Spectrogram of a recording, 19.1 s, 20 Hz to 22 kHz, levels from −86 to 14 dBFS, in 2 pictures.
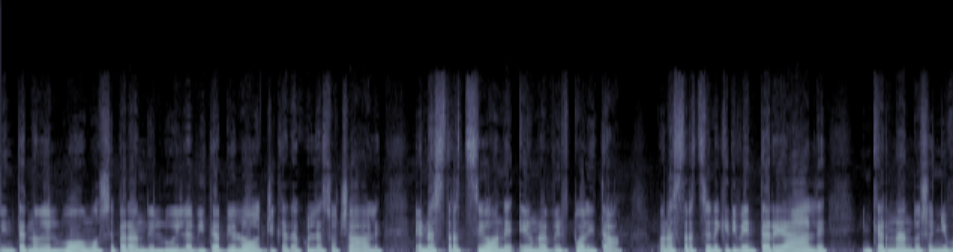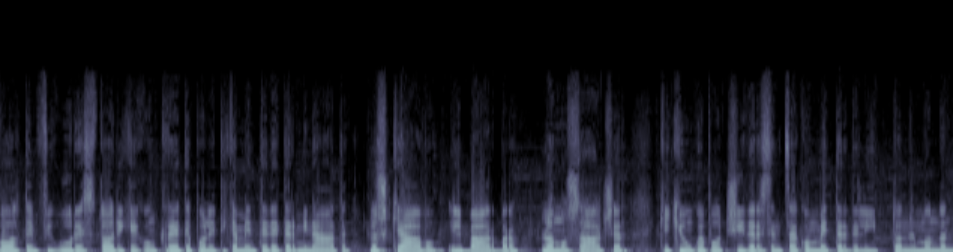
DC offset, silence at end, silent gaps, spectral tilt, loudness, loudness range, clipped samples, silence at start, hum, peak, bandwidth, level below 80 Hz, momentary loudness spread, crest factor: under 0.1%; 0 s; none; -7 dB/octave; -21 LUFS; 1 LU; under 0.1%; 0 s; none; -8 dBFS; 13 kHz; -38 dBFS; 5 LU; 12 dB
